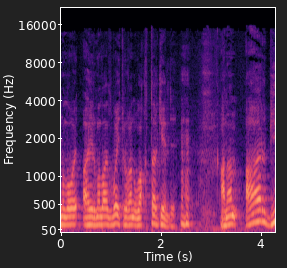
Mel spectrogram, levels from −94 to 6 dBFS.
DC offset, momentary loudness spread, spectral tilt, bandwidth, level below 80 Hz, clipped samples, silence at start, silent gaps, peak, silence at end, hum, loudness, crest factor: 0.1%; 9 LU; -9 dB/octave; 15 kHz; -46 dBFS; under 0.1%; 0 s; none; -8 dBFS; 0 s; none; -19 LUFS; 12 dB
